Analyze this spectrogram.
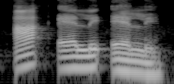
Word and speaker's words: all: Tudo se escreve A-L-L, mas se diz all.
